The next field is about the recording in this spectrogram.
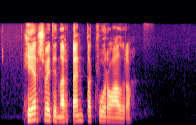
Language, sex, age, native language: Icelandic, male, 18-19, Icelandic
